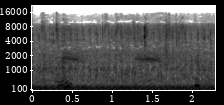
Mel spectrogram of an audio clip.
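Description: Steady low hum of a running motor, with a brief faint voice about half a second in.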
